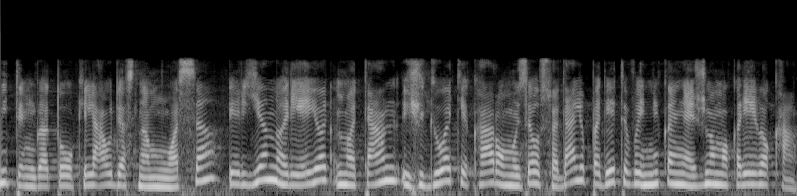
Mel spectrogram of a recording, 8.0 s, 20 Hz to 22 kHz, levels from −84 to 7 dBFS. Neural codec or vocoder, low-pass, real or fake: codec, 16 kHz, 4 kbps, X-Codec, HuBERT features, trained on general audio; 7.2 kHz; fake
